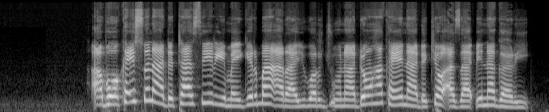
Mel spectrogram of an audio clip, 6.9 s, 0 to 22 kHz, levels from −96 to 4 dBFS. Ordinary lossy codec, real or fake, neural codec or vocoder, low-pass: none; real; none; none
